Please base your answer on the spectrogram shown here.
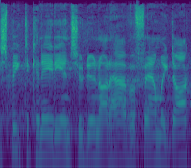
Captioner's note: some Applause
